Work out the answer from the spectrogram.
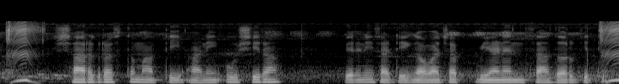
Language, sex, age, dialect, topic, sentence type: Marathi, male, 18-24, Standard Marathi, agriculture, question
